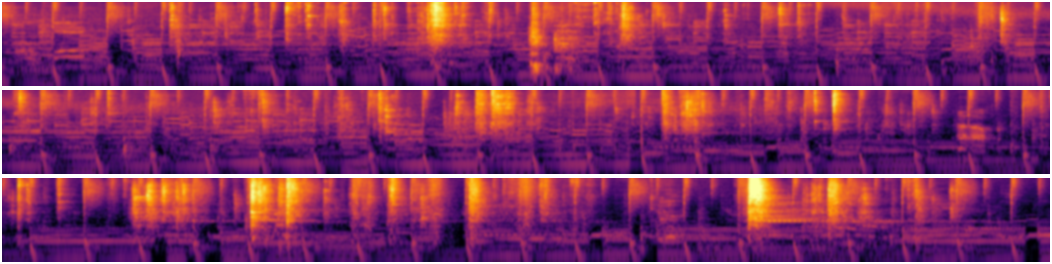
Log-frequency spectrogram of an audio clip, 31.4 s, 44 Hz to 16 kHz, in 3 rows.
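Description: Background music with a steady beat, over which a heavy steel trailer frame clanks and knocks as it is lifted and turned over. A few sharp metal clanks stand out, about 4 and 5 seconds in and again near 23 and 28 seconds, the last the loudest.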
